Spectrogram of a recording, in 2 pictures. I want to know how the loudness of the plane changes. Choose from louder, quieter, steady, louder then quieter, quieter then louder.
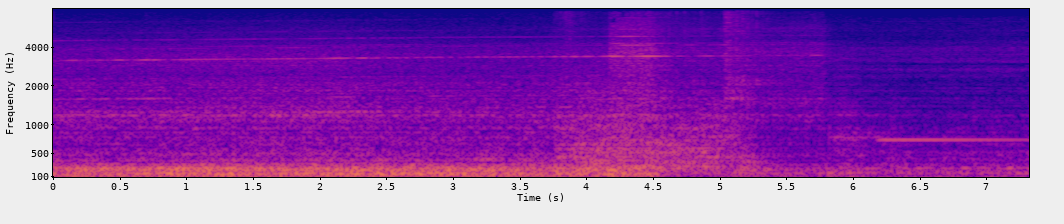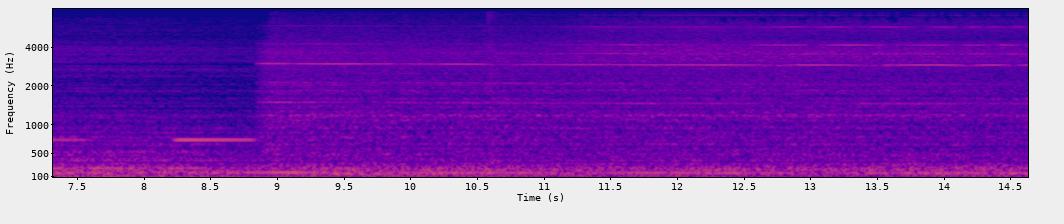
quieter.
